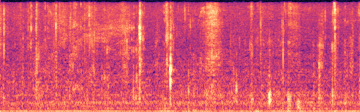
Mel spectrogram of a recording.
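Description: A person chewing a mouthful of food close to the microphone: faint, soft chewing with scattered small clicks.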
